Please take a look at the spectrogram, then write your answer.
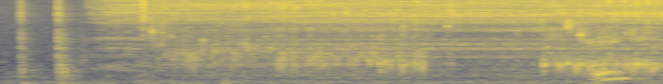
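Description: Tap water running into a sink to wet makeup brushes for cleaning, a steady close trickle that swells toward the end after a couple of brief knocks at the start.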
